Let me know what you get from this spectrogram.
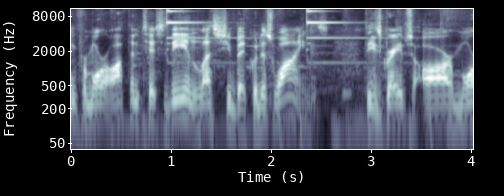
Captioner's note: bell rings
